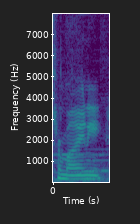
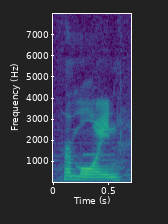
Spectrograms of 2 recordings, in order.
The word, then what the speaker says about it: Hermione: Alright, relax, Hermione. Hermoine. I've heard people call her Hermoine. Don't do that.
